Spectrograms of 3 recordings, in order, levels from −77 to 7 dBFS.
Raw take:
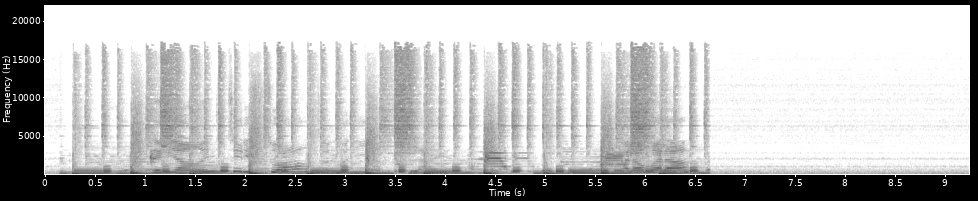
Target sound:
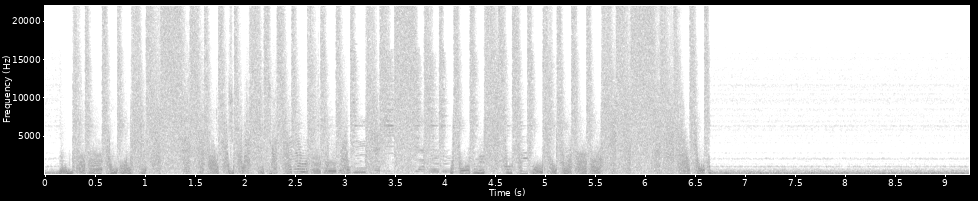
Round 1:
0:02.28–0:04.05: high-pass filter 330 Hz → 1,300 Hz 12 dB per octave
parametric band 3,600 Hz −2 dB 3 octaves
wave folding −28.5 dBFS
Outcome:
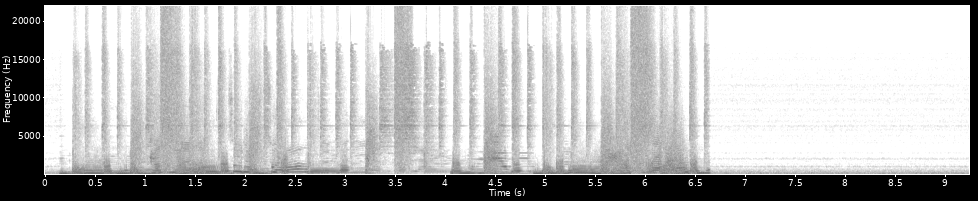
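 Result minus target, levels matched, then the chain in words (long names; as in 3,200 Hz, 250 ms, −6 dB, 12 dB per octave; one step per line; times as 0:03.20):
wave folding: distortion −22 dB
0:02.28–0:04.05: high-pass filter 330 Hz → 1,300 Hz 12 dB per octave
parametric band 3,600 Hz −2 dB 3 octaves
wave folding −39.5 dBFS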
